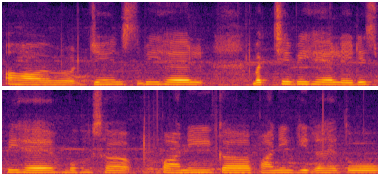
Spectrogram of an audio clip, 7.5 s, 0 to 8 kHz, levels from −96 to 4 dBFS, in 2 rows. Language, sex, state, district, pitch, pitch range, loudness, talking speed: Hindi, female, Bihar, Katihar, 200 Hz, 195-205 Hz, -20 LUFS, 160 wpm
